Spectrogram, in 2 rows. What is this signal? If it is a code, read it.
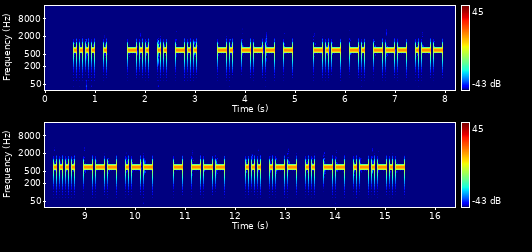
Morse code, heard as a keyed tone, about 20 wpm, 700 Hz. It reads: HE DID NOT KNOW HOW TO SWIM.
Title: Sentences with 5-Word Phrases - 20wpm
